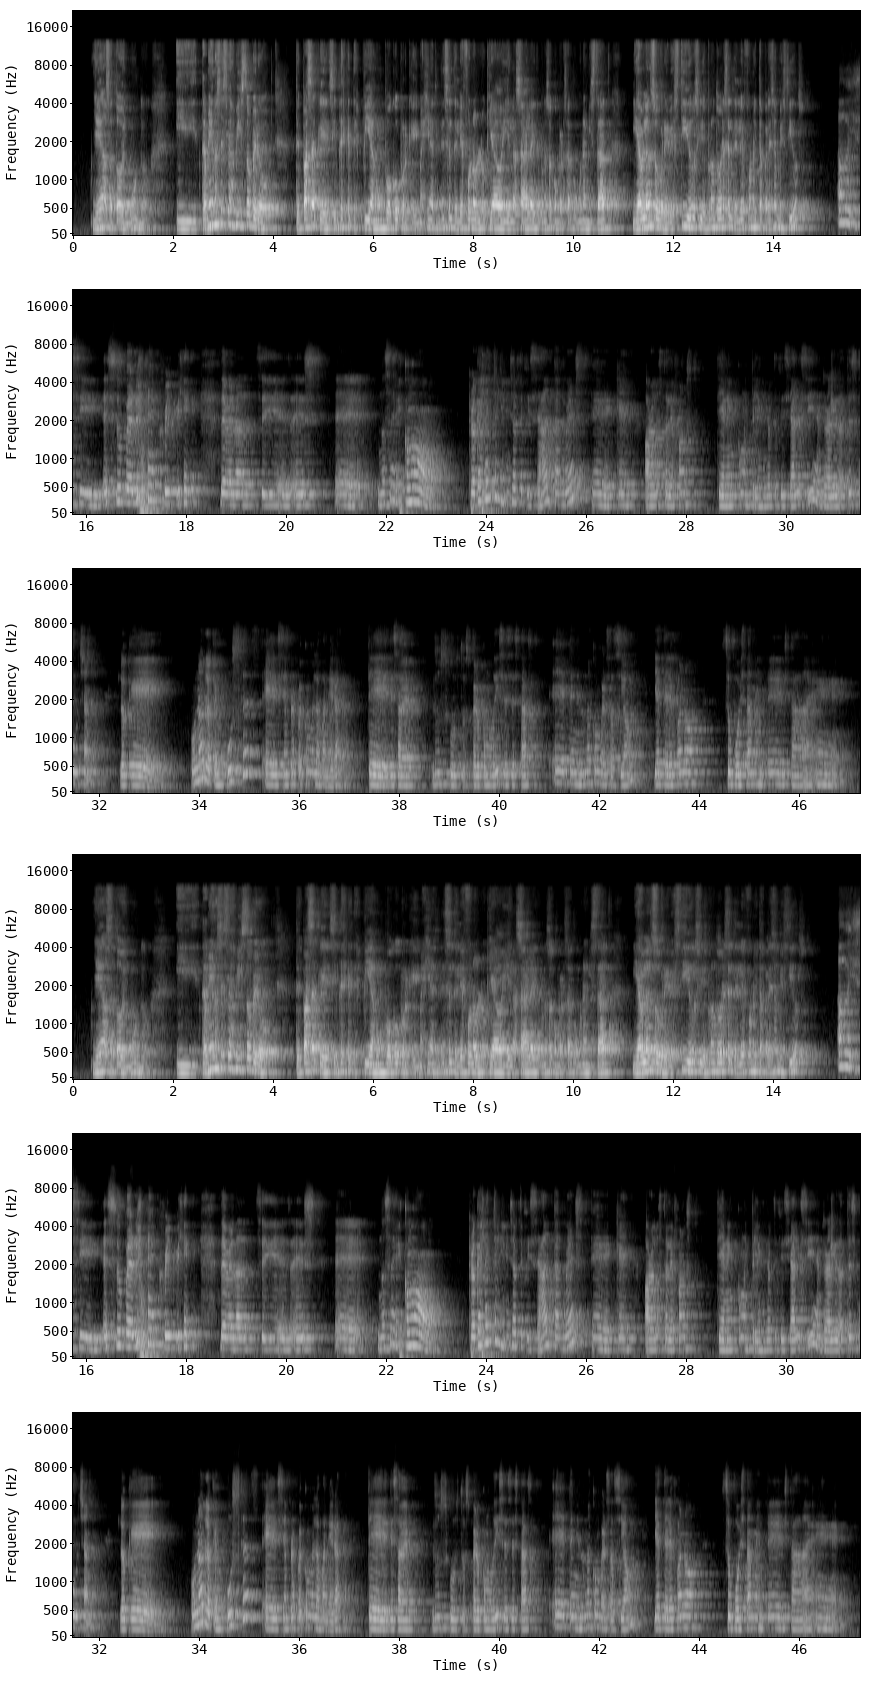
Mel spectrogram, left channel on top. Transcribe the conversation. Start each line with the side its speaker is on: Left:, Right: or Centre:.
Left: llegas a todo el mundo. Y también no sé si has visto, pero te pasa que sientes que te espían un poco porque imagínate, tienes el teléfono bloqueado ahí en la sala y te pones a conversar con una amistad y hablan sobre vestidos y de pronto abres el teléfono y te aparecen vestidos.
Right: Ay, sí, es súper <laughs> creepy, de verdad, sí, es, es eh, no sé, es como... Creo que es la inteligencia artificial, tal vez, eh, que ahora los teléfonos tienen como inteligencia artificial y sí, en realidad te escuchan lo que uno, lo que buscas, eh, siempre fue como la manera de, de saber los gustos, pero como dices, estás eh, teniendo una conversación y el teléfono supuestamente está eh,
